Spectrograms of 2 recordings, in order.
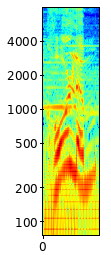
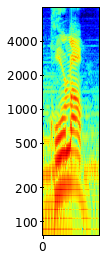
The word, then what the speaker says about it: Kolam: Now, it is pronounced Kolam, not Kolam. Kolam is a pond that you have in your house, alright? Kolam is the art.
